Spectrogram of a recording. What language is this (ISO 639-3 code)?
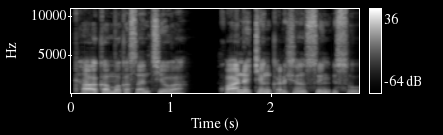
hau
